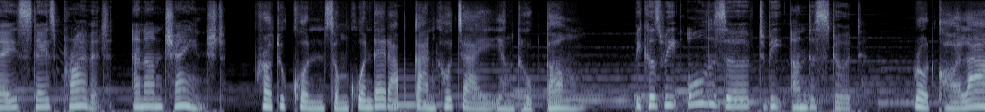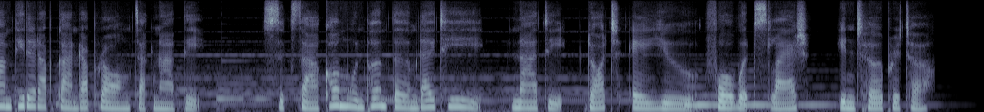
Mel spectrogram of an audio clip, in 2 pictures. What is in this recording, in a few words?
Thai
